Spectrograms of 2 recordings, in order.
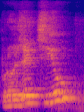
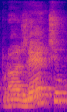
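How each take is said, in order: First: The stress is on the last syllable. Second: The stress is on the second-to-last syllable. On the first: "se elas forem pronunciadas como oxítonas" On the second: "Se forem pronunciadas como paroxítonas"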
